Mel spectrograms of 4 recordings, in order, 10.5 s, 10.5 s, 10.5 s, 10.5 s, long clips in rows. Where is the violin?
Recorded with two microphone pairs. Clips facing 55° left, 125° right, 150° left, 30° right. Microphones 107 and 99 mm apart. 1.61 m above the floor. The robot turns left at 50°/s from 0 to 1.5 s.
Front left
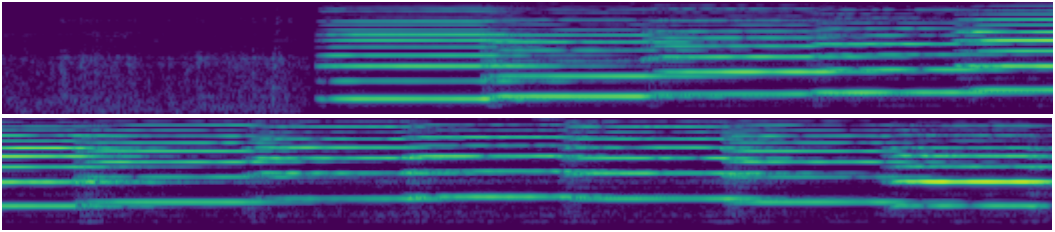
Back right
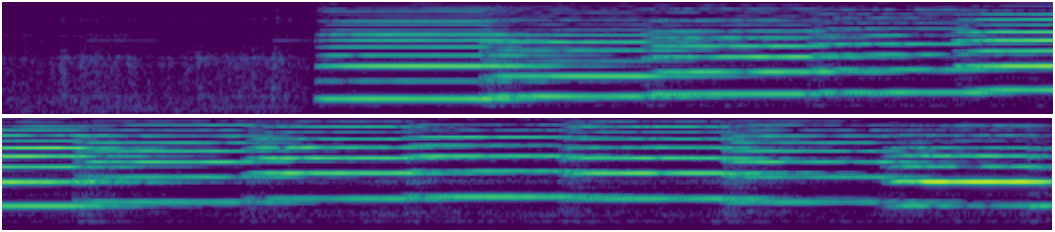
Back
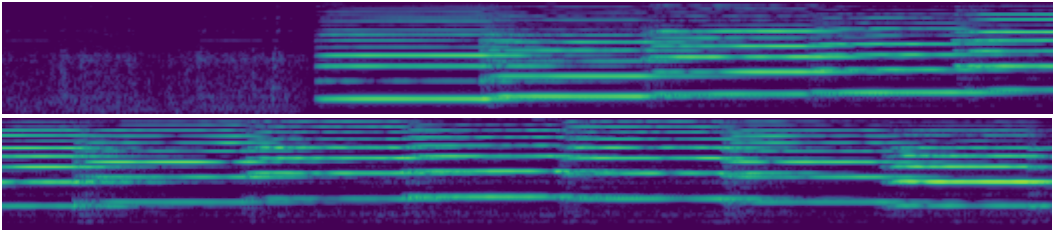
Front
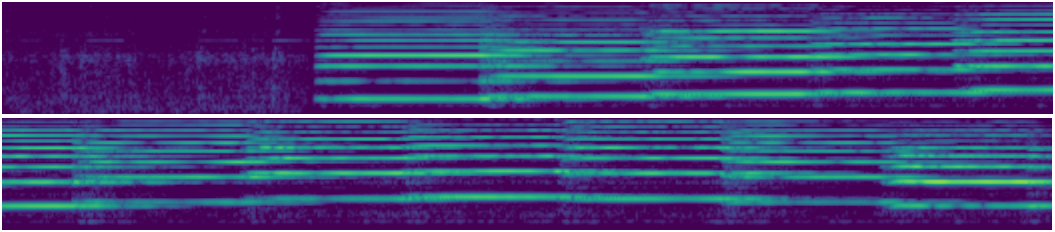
110° right, 1.3 m.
